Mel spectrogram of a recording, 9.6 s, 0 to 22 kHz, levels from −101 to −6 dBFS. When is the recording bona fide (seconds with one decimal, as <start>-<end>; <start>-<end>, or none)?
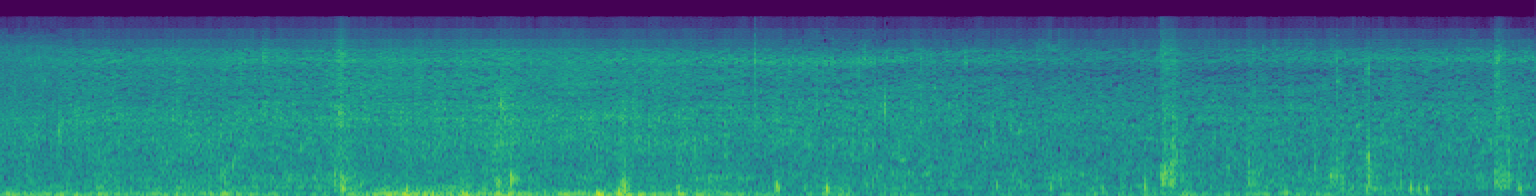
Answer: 1.4-2.1; 4.9-9.6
